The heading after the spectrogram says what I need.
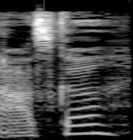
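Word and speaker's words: Ozga: Tell us your name, please, and spell it. It's Osca.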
